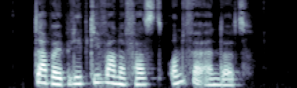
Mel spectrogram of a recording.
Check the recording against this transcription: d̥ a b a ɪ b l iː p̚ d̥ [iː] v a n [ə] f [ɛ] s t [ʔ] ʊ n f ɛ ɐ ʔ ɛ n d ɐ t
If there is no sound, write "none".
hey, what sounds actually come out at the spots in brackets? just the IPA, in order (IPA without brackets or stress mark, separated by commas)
iː, ə, a, ʔ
